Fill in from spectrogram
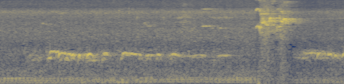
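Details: Local zebra doves competing at a song contest in Grabag, Magelang, Indonesia; soft, fluttering coos repeated in short trilled phrases, with a brief sharp rustle near the end and faint rural background noise.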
